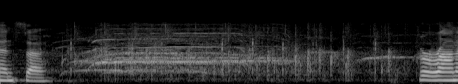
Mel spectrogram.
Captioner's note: cheers, applause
